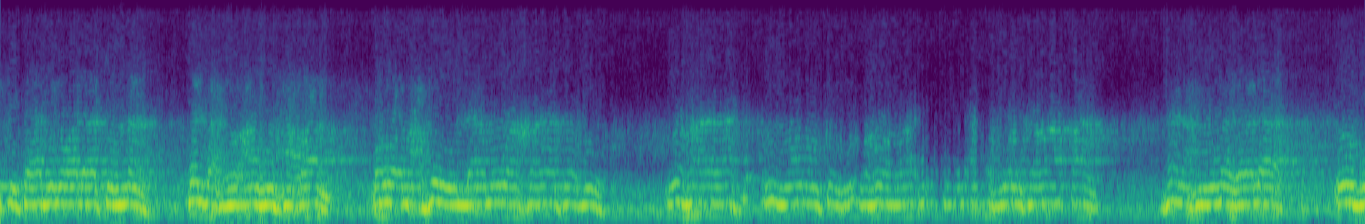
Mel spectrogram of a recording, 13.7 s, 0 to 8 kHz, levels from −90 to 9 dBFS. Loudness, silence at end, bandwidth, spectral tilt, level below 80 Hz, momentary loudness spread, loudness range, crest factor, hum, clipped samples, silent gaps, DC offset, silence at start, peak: -14 LUFS; 0 s; 2.7 kHz; -13 dB/octave; -32 dBFS; 11 LU; 5 LU; 14 dB; none; under 0.1%; none; under 0.1%; 0 s; 0 dBFS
